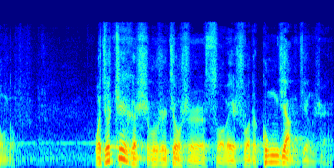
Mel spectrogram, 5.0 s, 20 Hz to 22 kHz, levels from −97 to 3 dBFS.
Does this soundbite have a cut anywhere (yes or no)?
no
